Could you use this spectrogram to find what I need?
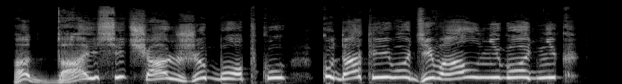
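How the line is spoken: Inhuman scream, woman. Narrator (Russian): Тетенька с голой спиной стала кричать нечеловеческим голосом

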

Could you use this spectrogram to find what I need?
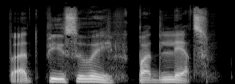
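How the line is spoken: Menacing voice. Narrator (Russian): сказал я таким голосом, что он отодвинулся с ужасом

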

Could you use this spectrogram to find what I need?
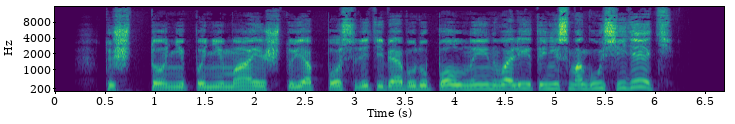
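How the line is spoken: Yelling. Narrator (Russian): Я прямо заорал

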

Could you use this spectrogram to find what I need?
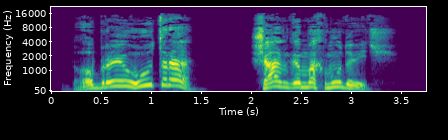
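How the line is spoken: Shout. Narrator (Russian): Папа крикнул

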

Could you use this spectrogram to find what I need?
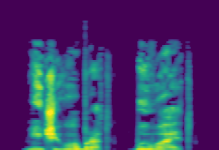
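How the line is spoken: Whispered. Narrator (Russian): шепотом сказал он

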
